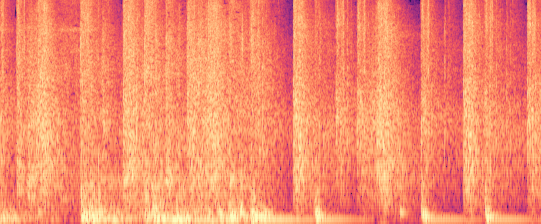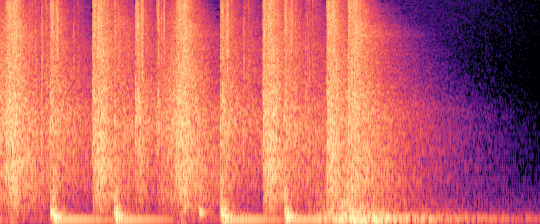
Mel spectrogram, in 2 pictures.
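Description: Loud music driven by dense, heavy percussion: rapid sharp hits over a pounding low beat. It fades out over the last second or so.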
